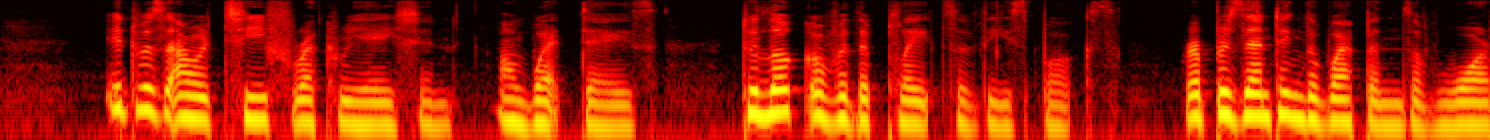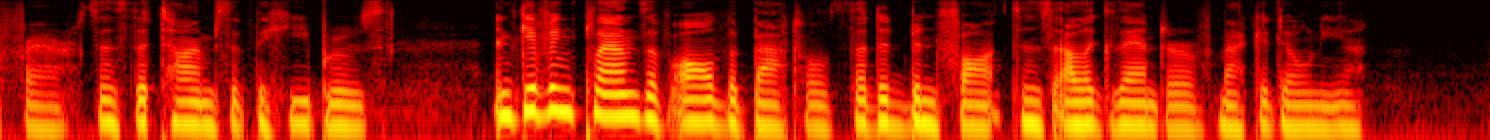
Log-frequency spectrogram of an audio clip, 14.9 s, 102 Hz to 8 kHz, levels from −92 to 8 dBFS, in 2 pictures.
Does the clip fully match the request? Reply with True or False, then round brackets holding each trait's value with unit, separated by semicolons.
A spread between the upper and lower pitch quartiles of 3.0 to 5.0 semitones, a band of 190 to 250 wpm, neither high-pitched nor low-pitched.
False (3.7 semitones; 175 wpm; 165 Hz)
